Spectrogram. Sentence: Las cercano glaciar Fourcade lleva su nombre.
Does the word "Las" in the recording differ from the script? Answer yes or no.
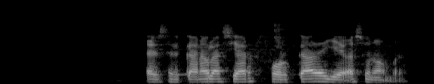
yes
